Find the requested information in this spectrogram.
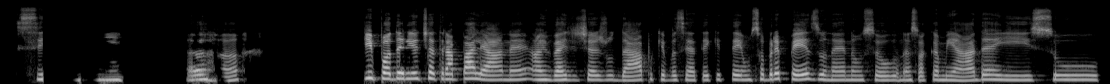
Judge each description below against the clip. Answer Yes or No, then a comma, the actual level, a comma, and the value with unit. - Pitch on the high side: Yes, high, 210 Hz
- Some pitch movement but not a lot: No, narrow, 2.1 semitones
